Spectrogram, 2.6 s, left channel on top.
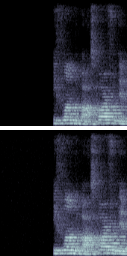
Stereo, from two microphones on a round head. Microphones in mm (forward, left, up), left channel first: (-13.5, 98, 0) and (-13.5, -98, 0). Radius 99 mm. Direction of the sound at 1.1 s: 15° left (ahead or behind).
